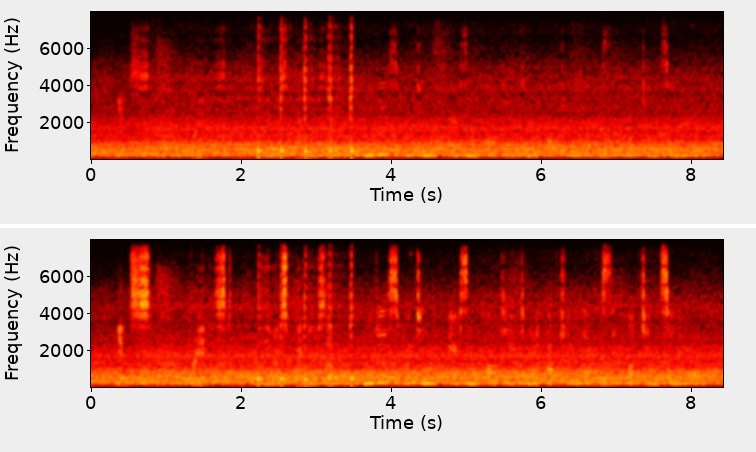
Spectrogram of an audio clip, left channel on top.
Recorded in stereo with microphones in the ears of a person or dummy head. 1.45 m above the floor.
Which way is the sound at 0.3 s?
70° right (ahead or behind).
